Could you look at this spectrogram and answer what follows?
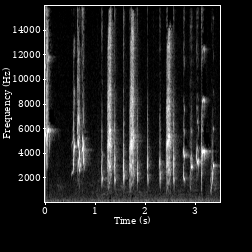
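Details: Long-tailed shrike singing fast and excitedly to stimulate a bird that has stopped singing: a thin whistle, then quick scratchy chattering notes and short whistled slurs in rapid succession.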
